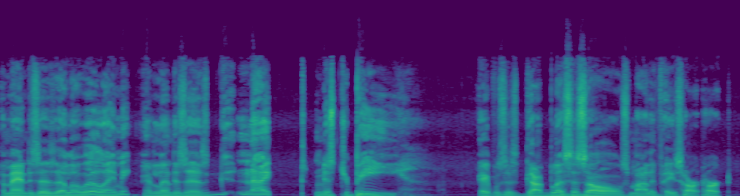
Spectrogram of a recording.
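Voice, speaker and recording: Hosting a livestream, this American man talks at a moderate pace in a crackly, medium-pitched voice, with no room sound audible. His casual live chat consists of reading viewer messages aloud, and he thanks and blesses people with folksy warmth.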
